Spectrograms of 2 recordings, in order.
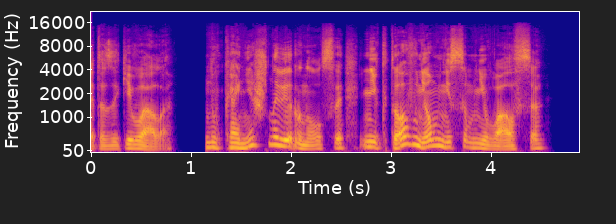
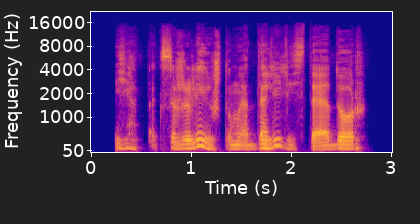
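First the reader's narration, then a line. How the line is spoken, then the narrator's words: Quiet and sad. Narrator (Russian): тихо и печально сказала моя новоиспеченная матушка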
